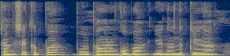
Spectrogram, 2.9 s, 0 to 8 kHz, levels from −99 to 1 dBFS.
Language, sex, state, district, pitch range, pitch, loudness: Garo, male, Meghalaya, North Garo Hills, 200-220 Hz, 210 Hz, -14 LUFS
